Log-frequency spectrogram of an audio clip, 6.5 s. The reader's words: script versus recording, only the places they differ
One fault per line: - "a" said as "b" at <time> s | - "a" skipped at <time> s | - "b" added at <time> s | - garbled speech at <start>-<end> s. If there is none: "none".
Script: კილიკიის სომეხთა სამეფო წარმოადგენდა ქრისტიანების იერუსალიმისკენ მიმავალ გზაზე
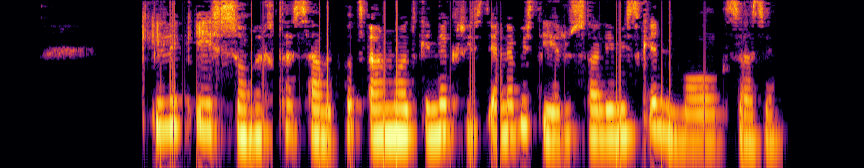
none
